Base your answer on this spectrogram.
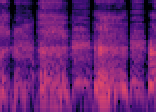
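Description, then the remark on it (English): A person imitates the dog Chonks growling right up close to the microphone, a rough, throaty snarl repeated in about five quick bursts with brief breaths between. “Chonks would still be near the microphone going.”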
